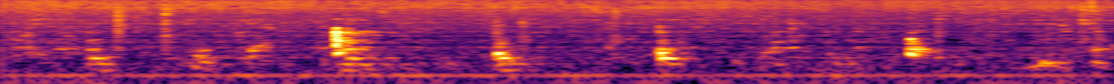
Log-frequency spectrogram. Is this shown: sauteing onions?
yes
